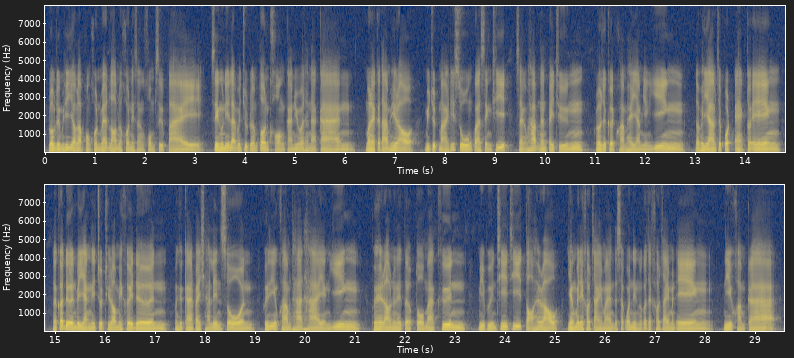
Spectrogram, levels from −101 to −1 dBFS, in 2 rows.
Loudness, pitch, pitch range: -19 LUFS, 110 Hz, 100-125 Hz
